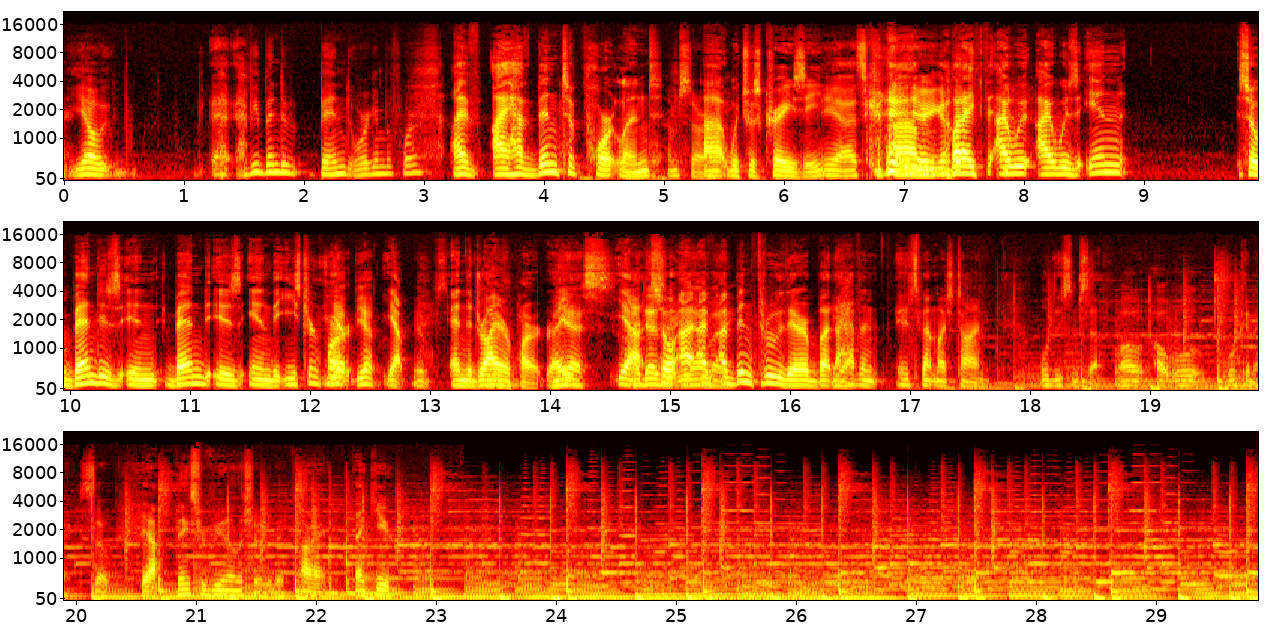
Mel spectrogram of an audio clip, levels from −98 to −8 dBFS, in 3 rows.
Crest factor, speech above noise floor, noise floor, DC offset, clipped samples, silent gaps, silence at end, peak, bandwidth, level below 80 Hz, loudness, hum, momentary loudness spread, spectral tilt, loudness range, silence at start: 22 dB; 40 dB; -65 dBFS; under 0.1%; under 0.1%; none; 0 s; -4 dBFS; 16.5 kHz; -40 dBFS; -26 LUFS; none; 14 LU; -5.5 dB/octave; 11 LU; 0 s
